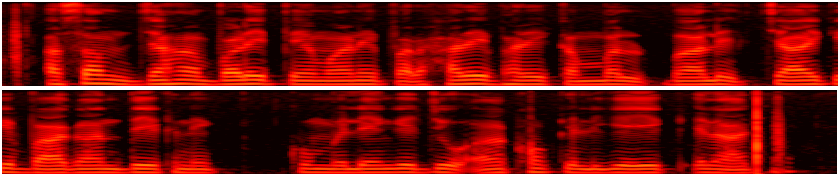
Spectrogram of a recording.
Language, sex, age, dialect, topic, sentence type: Hindi, male, 25-30, Awadhi Bundeli, agriculture, statement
